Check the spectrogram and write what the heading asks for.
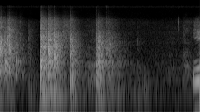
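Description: Handling noise: a sharp knock, then a few short scuffing noises.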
